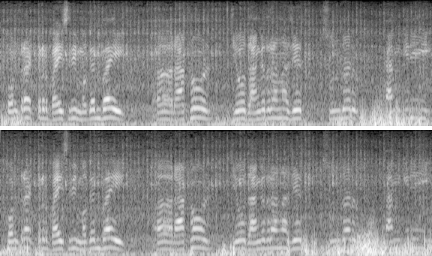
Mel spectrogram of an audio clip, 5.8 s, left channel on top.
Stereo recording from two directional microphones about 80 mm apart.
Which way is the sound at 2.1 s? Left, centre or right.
Right.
